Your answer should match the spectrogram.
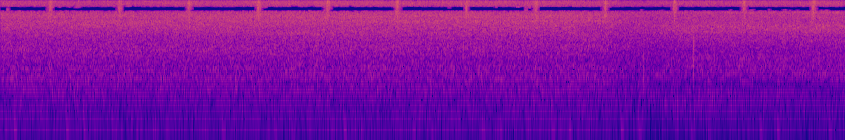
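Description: Rushing water: a fast, shallow creek running over rocks, a steady even rush.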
